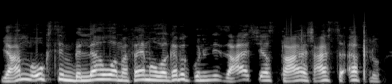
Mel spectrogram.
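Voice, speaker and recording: Fast excitable Egyptian man gaming. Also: high-pitched, dull audio. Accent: Egyptian Arabic. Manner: excitable, shouting at the game. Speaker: gaming YouTuber. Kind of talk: live gameplay commentary. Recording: clear background noise.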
